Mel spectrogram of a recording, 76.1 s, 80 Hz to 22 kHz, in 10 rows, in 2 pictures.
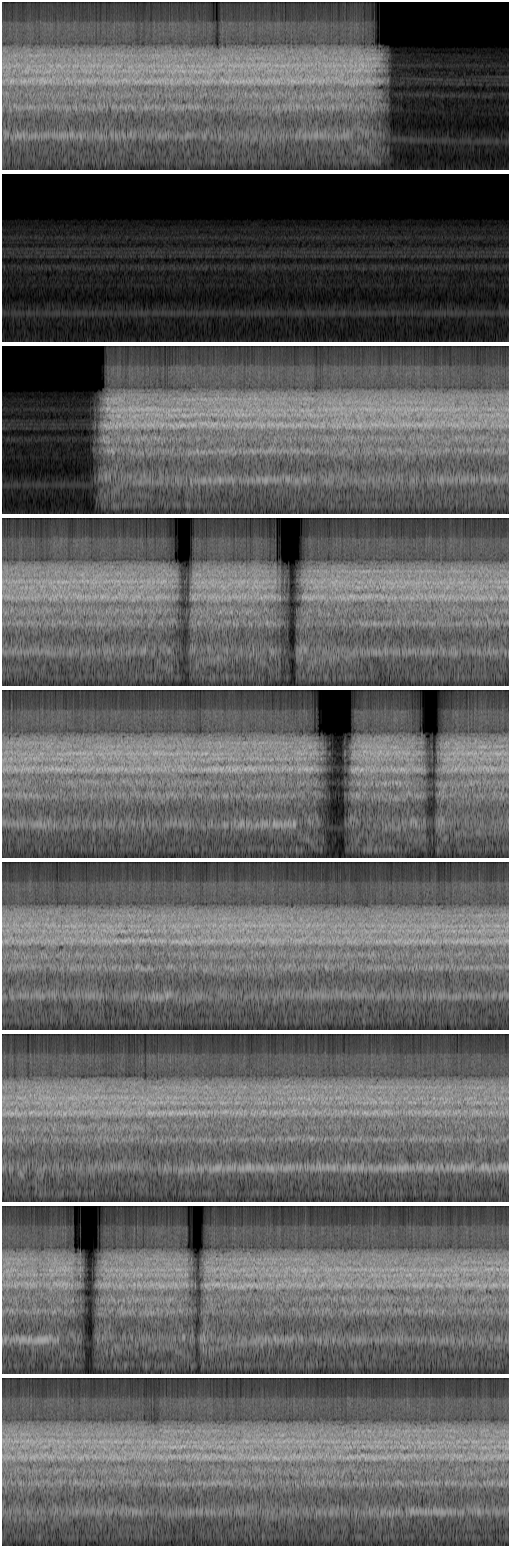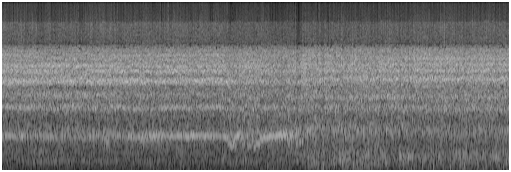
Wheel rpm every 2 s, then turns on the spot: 230, 230, 160, 0, 0, 0, 0, 0, 100, 230, 210, 230, 160, 120, 220, 230, 220, 140, 130, 220, 220, 220, 230, 220, 210, 210, 210, 130, 170, 220, 210, 220, 220, 220, 230, 230, 250, 300.
none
